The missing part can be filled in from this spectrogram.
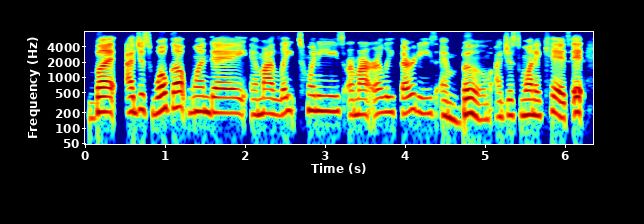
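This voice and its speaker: A woman's voice: medium pitch, steady tone, normal speed, dry recording, clean studio sound. A woman in her thirties speaking as a podcast guest, earnest and candid, animating her story by acting out what people told her. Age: 30s. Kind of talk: candid conversational interview.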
